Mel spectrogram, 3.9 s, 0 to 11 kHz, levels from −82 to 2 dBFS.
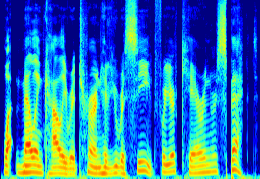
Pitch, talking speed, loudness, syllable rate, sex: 125 Hz, 170 wpm, -18 LUFS, 4.8 syllables/s, male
